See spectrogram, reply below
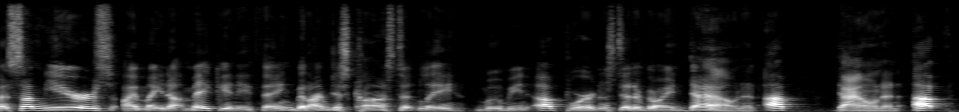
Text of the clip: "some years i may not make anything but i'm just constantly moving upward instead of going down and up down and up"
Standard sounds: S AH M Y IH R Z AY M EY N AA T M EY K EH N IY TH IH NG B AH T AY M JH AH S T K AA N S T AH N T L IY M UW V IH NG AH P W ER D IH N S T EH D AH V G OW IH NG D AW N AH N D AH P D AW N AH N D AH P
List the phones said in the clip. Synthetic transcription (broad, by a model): S AH M Y IH R Z AY M EY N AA T M EY K EH N IY TH IH NG B AH T AY M JH AH S K AA N S T AH N T L IY M UW V IH NG AH P W ER D IH N S T EH D AH V G OW IH NG D AW N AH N AH P D AW N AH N AH P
